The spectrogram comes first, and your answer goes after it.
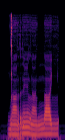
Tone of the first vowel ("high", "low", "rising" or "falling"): low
